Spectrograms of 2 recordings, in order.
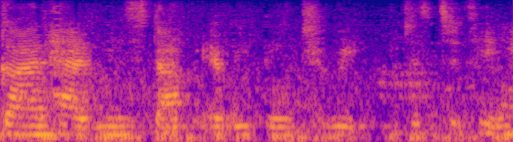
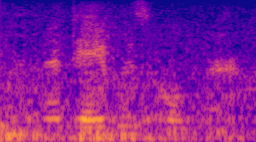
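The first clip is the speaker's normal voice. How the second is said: ordinary delivery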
